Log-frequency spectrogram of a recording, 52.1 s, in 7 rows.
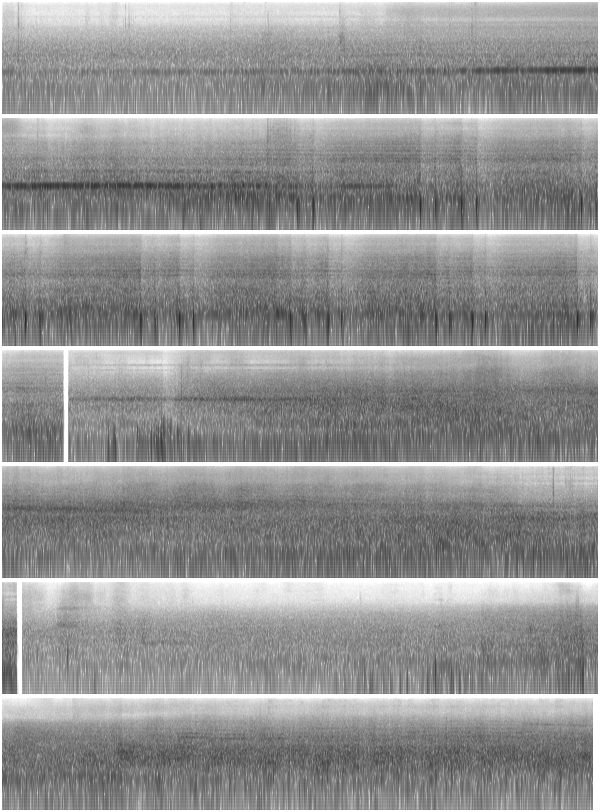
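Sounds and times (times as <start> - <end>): electric locomotive whine: 0.0 - 37.4, 41.7 - 52.0
passing train rumble: 0.0 - 52.0
high squeal: 4.7 - 11.0.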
